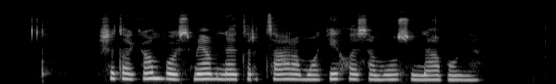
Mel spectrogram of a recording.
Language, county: Lithuanian, Vilnius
